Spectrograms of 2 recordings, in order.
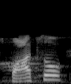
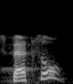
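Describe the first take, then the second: First: The first vowel sounds like 'ah'. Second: The first vowel sounds like 'eh'. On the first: The speaker calls it wrong. "I've been pronouncing the brewery's name wrong. I've been calling it" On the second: The speaker calls it right. "but it's uh"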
